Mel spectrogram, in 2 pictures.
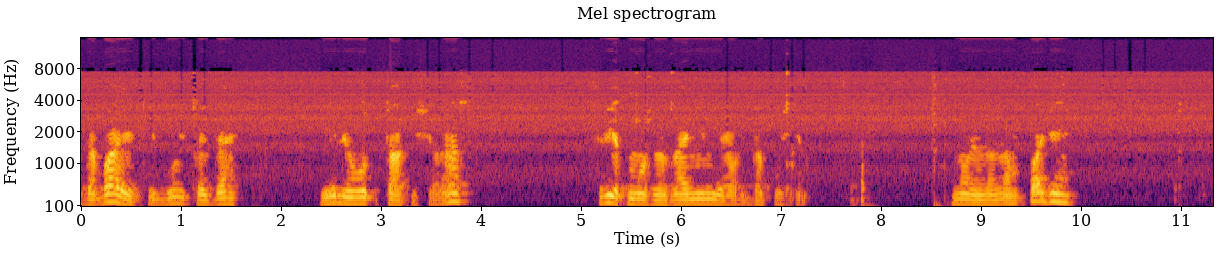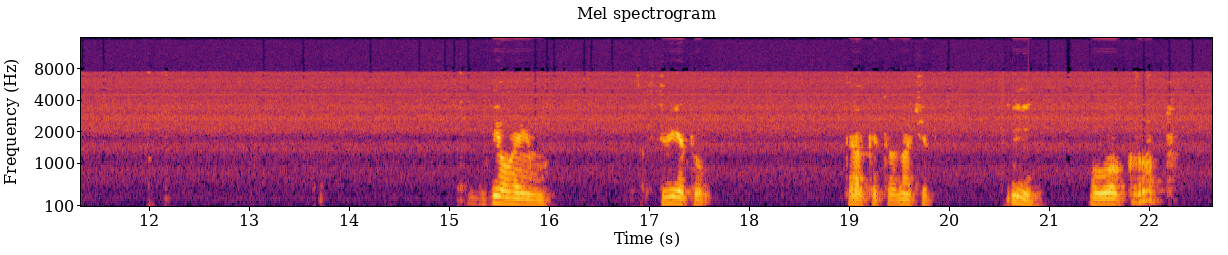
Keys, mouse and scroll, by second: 1.0 middle click, 3.1 r, 5.7 click, 6.1-7.3 middle drag, 8.6 KP_0, 12.4 click, 13.9-15.3 middle drag, 20.7 i.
